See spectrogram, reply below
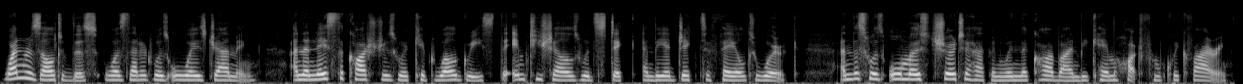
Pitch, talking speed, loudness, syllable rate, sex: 205 Hz, 210 wpm, -19 LUFS, 5.5 syllables/s, female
